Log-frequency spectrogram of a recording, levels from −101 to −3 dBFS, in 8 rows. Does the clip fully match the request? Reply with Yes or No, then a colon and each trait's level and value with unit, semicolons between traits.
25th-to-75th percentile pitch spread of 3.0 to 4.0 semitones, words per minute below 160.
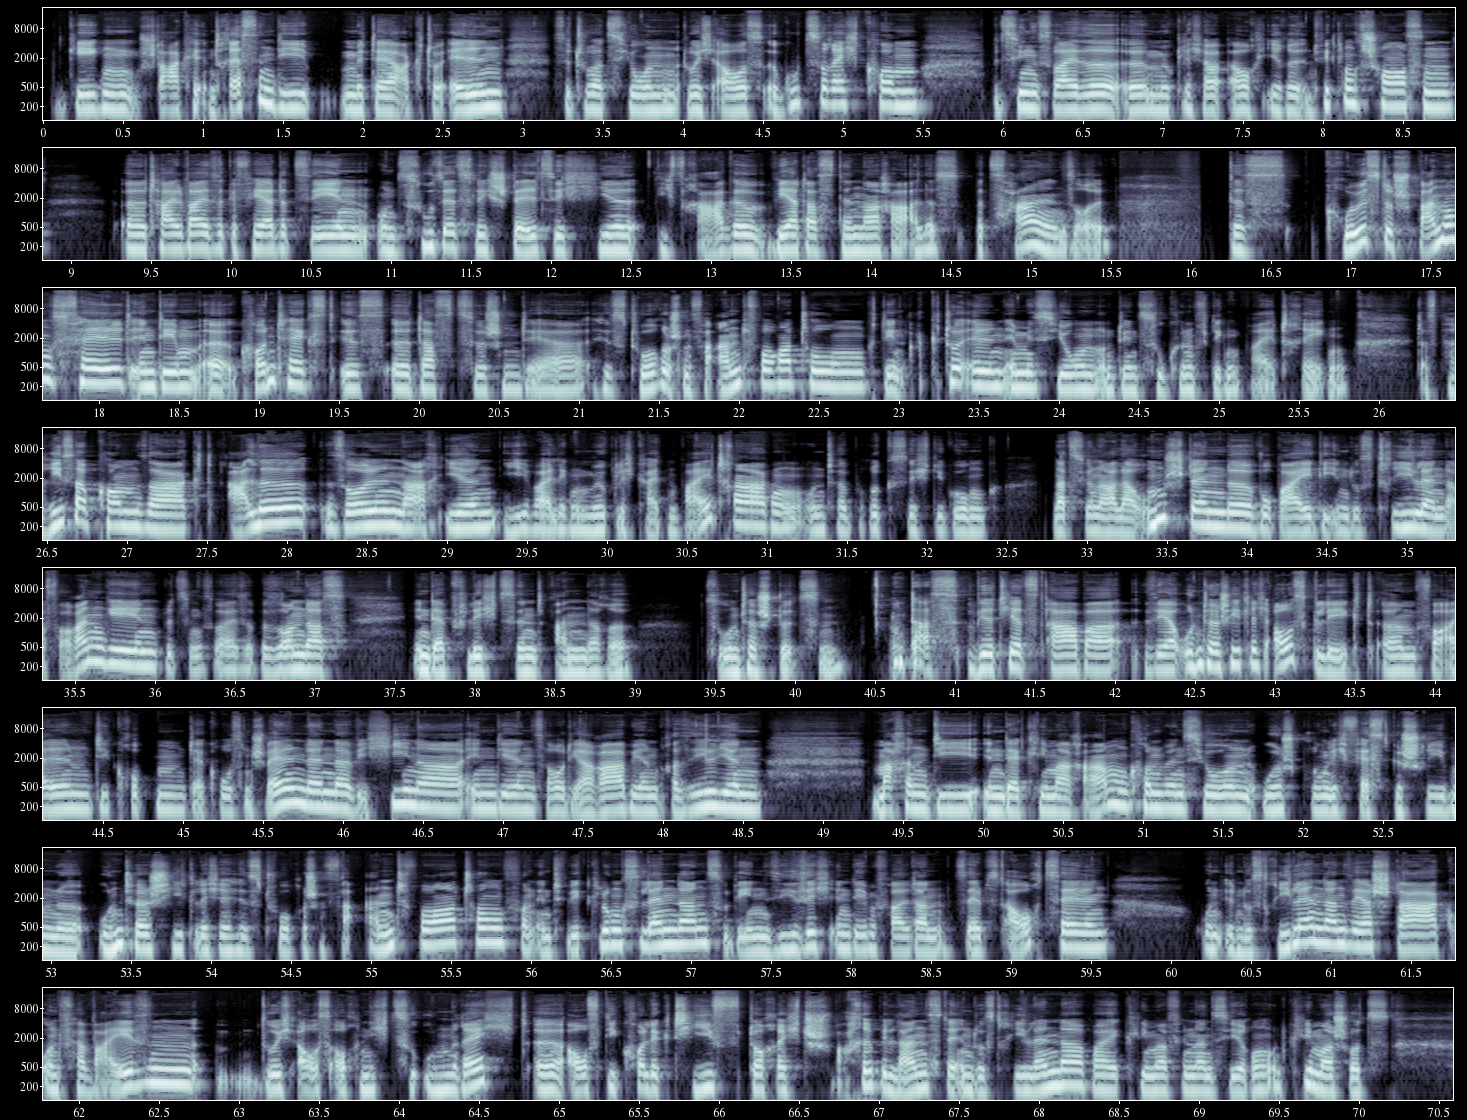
Yes: average, 3.6 semitones; slow, 125 wpm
